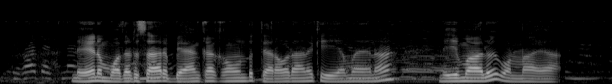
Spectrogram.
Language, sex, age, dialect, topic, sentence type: Telugu, male, 36-40, Utterandhra, banking, question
